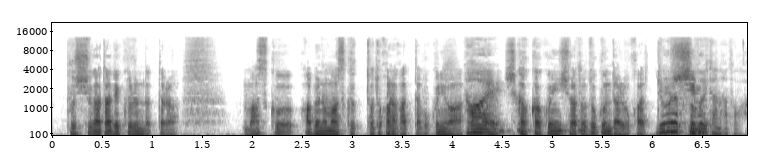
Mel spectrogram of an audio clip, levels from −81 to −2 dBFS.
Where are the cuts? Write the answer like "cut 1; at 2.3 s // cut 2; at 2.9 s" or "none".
cut 1; at 1.9 s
